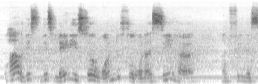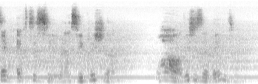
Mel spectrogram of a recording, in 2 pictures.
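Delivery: ordinary talk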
